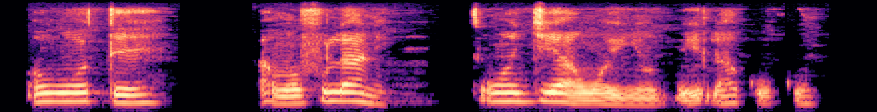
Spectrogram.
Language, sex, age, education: Yoruba, female, 60+, tertiary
